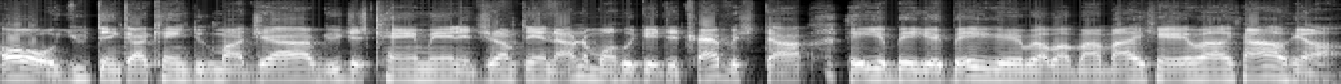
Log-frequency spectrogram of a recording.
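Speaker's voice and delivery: normal talking voice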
